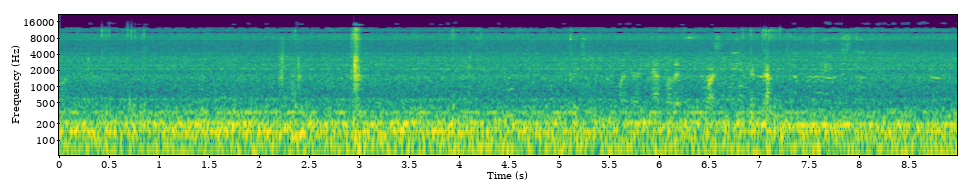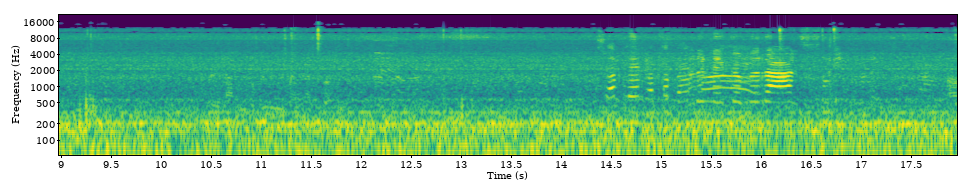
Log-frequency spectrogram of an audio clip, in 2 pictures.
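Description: A passenger airplane taxis and then accelerates down the runway for takeoff, its engines a loud, continuous rumbling roar heard from inside the cabin, with faint voices underneath.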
